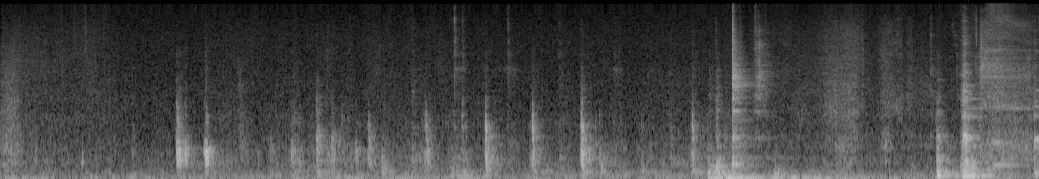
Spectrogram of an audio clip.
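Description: Screws being undone and a fridge's bottom kick plate removed during a door hinge repair: soft scattered ticks and light knocks from a hand tool on plastic and metal, fairly quiet and close, with a brief louder rattle near the end.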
